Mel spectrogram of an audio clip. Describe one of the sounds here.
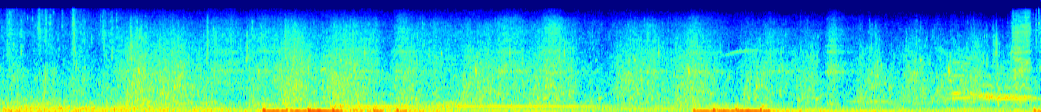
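Water splashes and sloshes around wading legs.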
